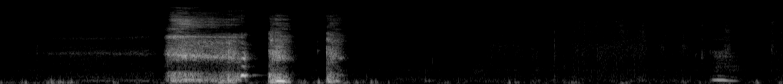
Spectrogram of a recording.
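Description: A harsh, forceful burst of about three coughs in quick succession, then quiet with a short throat sound; a coughing fit.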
